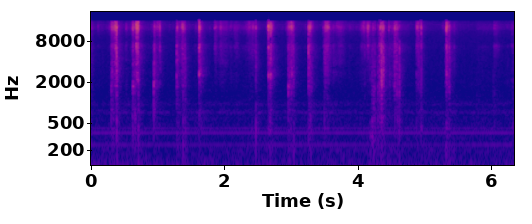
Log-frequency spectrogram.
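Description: Tarot cards being shuffled by hand: a faint, irregular run of soft card flicks and snaps.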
